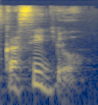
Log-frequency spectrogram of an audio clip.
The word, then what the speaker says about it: Castillo: Castillo. That's my government name, my last name. Either your name or your age. I need something. Well, my name Castillo. Castillo what? And it's not Castillo, it's Castillo.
